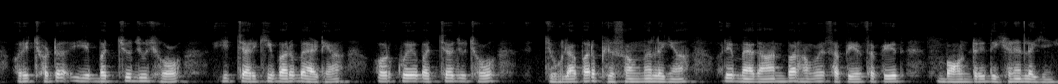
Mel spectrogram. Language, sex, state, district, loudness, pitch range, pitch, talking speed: Hindi, male, Uttarakhand, Tehri Garhwal, -18 LUFS, 130-145 Hz, 135 Hz, 175 wpm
